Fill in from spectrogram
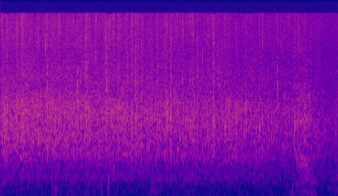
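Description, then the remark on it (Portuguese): A large group claps steadily and continuously for the Lord Jesus during a morning religious service, a dense, even wash of applause at a strong, sustained level without pause. “Quem pode dar mais um aplauso ao Senhor Jesus dessa manhã? Pode aplaudir mais forte.”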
